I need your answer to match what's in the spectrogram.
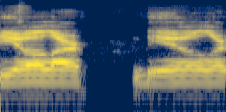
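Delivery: flat, dull, droning monotone teacher voice. Recalling a droning tour guide, the speaker mimics a teacher: flat droning monotone. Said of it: "Yeah, that tone".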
